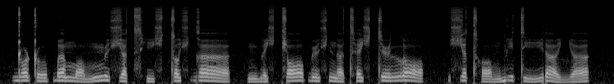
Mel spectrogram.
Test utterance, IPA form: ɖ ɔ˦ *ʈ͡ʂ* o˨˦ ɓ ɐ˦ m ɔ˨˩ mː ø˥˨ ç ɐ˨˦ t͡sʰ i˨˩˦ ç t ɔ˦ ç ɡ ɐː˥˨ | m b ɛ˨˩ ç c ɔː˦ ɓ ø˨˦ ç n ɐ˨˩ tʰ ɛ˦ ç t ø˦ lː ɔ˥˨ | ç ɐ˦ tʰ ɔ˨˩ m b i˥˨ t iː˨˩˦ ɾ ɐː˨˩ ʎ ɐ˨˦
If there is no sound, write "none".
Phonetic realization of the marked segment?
ʈ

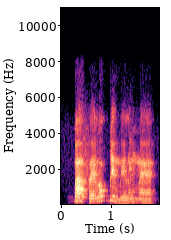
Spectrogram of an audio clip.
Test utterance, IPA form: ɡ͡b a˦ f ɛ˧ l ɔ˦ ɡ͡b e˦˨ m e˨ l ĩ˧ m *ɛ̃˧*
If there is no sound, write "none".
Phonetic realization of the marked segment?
ɛ̃˧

